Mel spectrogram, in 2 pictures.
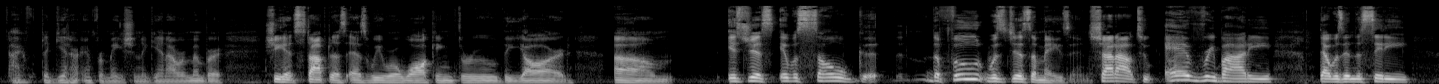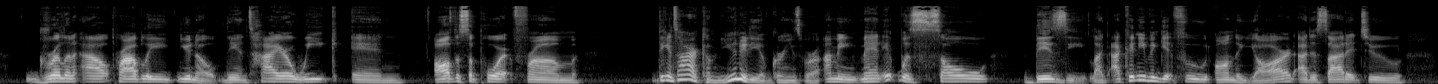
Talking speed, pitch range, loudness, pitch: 165 wpm, 90-135 Hz, -21 LUFS, 110 Hz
